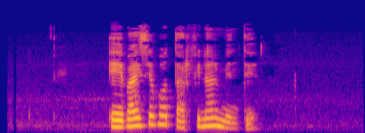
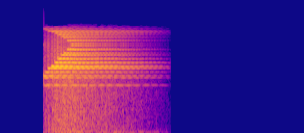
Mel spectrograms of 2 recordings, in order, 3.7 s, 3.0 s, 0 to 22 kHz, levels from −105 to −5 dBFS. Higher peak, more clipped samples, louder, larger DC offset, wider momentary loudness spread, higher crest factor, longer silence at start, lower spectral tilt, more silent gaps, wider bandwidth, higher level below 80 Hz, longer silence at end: second, -6 dBFS vs -2 dBFS; neither; second, -23 LUFS vs -14 LUFS; neither; about the same, 20 LU vs 19 LU; about the same, 20 dB vs 22 dB; first, 1.1 s vs 0.45 s; first, -4.5 dB/octave vs 2.5 dB/octave; neither; about the same, 10.5 kHz vs 10 kHz; second, -78 dBFS vs -54 dBFS; second, 1.1 s vs 1.55 s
